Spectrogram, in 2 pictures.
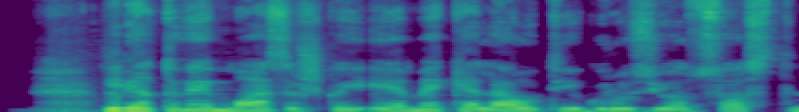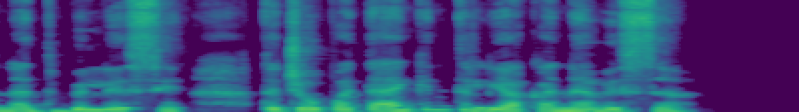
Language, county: Lithuanian, Marijampolė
